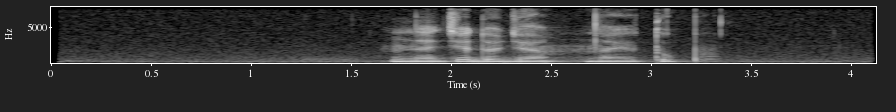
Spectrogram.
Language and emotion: Russian, neutral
